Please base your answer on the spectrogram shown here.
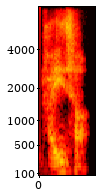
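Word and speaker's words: Caesar: 우리의 우리의 왕은 오직 카이사르 성경대로 하면 가이사 영어식 발음으로 하면 시이죠 나밖에 없다 그런데 저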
